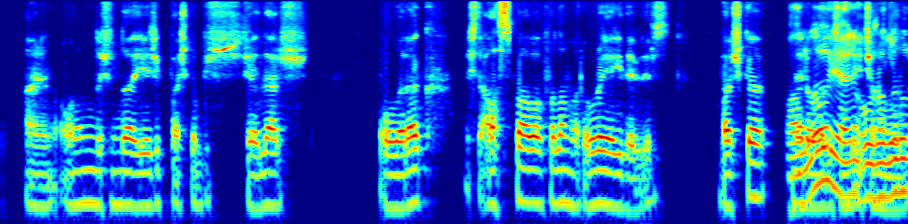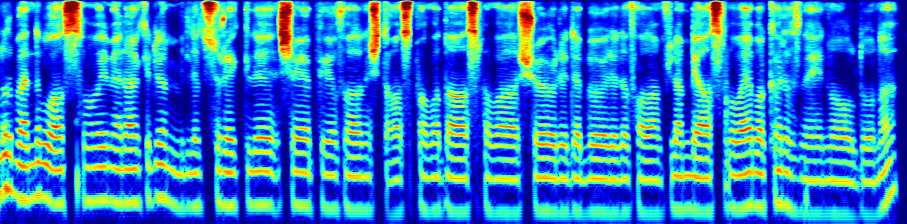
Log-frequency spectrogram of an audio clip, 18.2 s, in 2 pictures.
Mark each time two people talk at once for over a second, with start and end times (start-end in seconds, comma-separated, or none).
7.9-9.2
